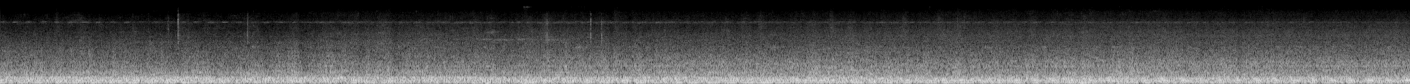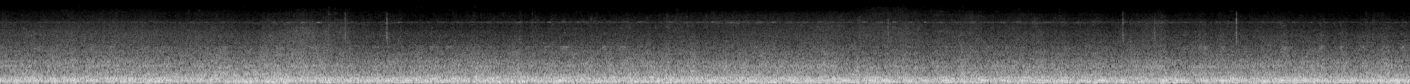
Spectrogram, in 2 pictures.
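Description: Steady rumble of a train running along the track, heard from on board.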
